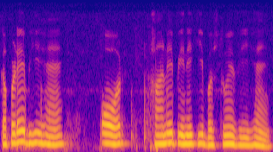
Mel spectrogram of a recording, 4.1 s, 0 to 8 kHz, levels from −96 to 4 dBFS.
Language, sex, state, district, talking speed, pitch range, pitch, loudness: Hindi, male, Himachal Pradesh, Shimla, 145 wpm, 160-180 Hz, 170 Hz, -12 LUFS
